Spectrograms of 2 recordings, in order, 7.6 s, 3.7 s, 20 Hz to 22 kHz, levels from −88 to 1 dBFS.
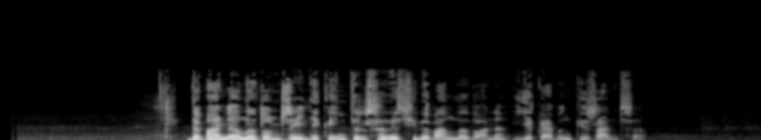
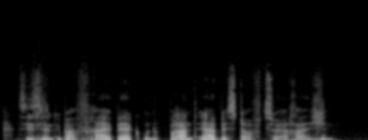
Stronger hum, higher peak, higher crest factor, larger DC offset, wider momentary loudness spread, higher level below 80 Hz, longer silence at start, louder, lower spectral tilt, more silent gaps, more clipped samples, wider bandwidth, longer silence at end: neither; first, -2 dBFS vs -10 dBFS; about the same, 22 dB vs 22 dB; neither; first, 21 LU vs 11 LU; second, -70 dBFS vs -46 dBFS; first, 1.65 s vs 0.05 s; first, -20 LUFS vs -33 LUFS; about the same, -5.5 dB/octave vs -6.5 dB/octave; neither; neither; about the same, 11 kHz vs 11.5 kHz; first, 1.25 s vs 0.35 s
